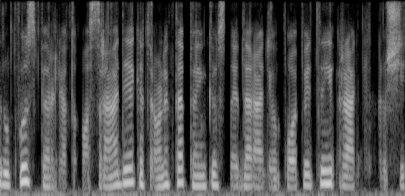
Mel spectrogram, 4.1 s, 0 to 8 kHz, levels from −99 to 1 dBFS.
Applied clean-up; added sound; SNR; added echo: neural diffusion model UNIVERSE++.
